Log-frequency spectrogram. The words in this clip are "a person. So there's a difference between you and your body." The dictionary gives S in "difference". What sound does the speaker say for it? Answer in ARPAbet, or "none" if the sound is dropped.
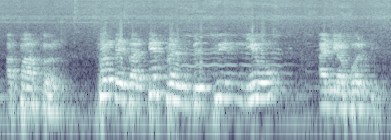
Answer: S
